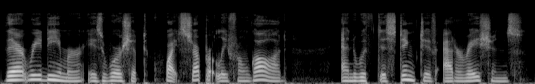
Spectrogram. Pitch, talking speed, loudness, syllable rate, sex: 170 Hz, 135 wpm, -22 LUFS, 5.8 syllables/s, female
